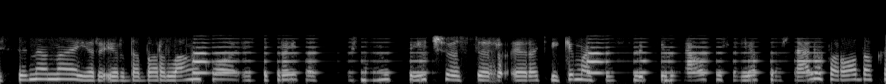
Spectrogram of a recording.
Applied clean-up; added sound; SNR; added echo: neural mask model RNNoise.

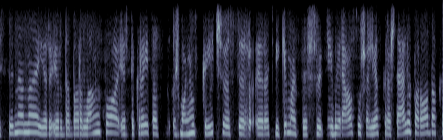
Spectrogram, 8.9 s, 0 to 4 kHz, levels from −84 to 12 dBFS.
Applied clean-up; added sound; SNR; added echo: neural mask model Resemble Enhance denoiser.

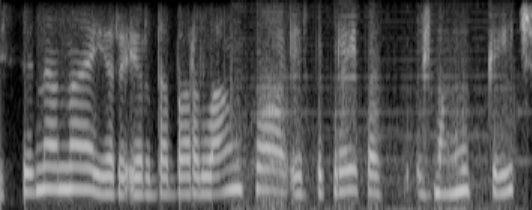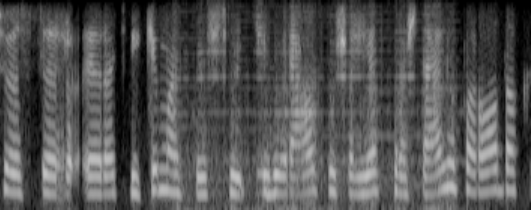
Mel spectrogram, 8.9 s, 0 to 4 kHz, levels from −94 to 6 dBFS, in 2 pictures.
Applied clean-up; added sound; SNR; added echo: neural separator model SepFormer DNS4.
